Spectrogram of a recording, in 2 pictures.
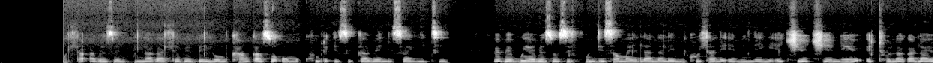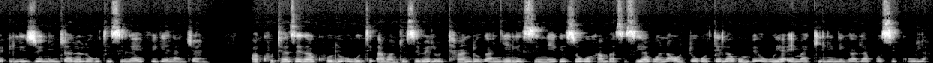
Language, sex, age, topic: North Ndebele, female, 50+, health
